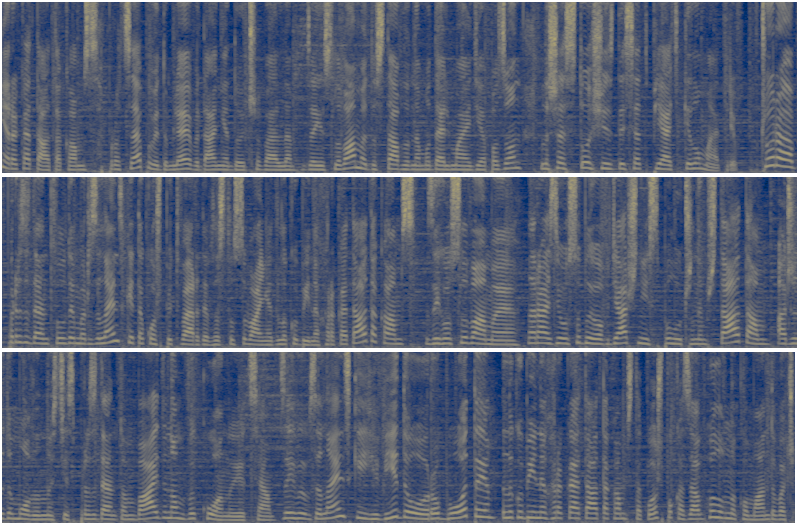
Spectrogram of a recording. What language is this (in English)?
Ukrainian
